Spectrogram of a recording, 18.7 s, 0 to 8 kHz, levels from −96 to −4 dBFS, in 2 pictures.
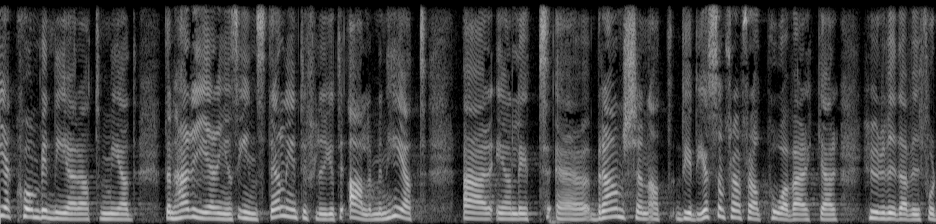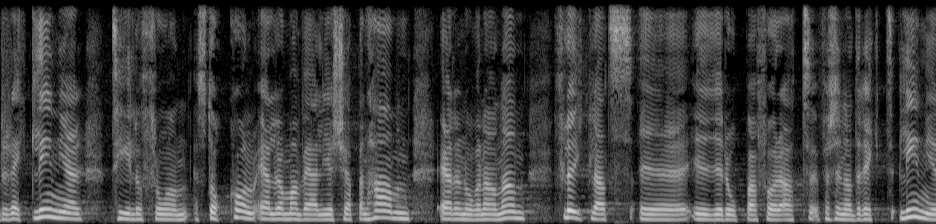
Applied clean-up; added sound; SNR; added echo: none; none; none; none.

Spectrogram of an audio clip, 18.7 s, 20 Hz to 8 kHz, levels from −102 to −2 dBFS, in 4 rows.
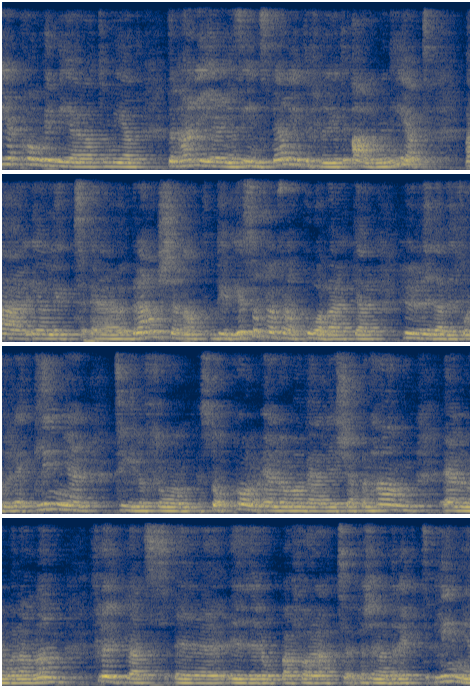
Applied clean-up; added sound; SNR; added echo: none; none; none; reverberation time 0.6 s.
